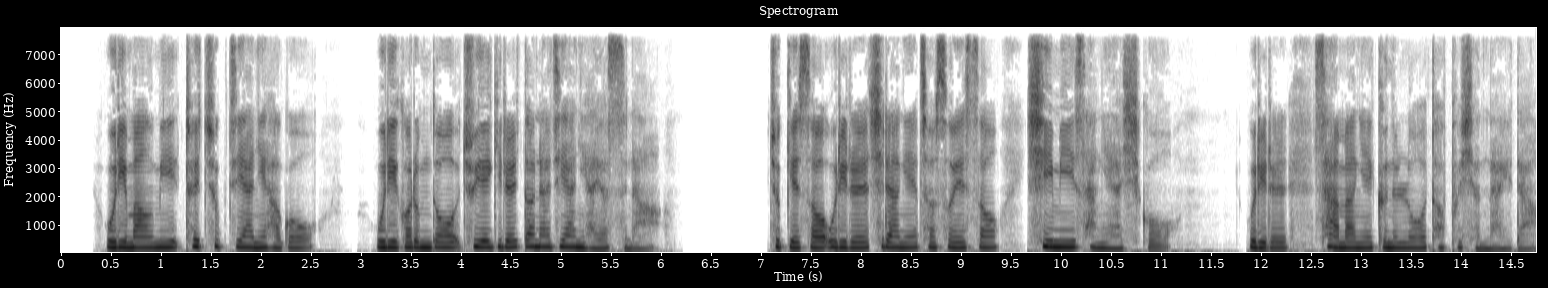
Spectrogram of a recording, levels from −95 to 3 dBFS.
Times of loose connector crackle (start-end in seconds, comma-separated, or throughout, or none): none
